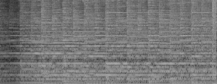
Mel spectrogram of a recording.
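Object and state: Nothing is struck.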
